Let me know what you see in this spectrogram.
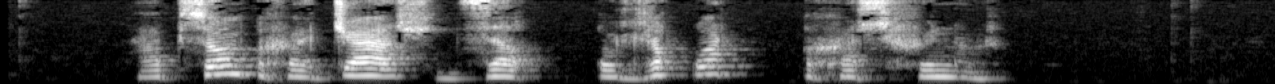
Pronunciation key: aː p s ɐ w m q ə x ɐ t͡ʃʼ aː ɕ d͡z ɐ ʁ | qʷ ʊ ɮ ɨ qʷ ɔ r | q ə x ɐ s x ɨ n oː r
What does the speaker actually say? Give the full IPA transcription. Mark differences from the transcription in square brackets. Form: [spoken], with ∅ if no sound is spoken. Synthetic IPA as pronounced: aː p s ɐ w m q ə x ɐ t͡ʃʼ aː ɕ d͡z ɐ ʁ | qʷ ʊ ɮ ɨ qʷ ɔ r | q ə x ɐ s x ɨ n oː r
